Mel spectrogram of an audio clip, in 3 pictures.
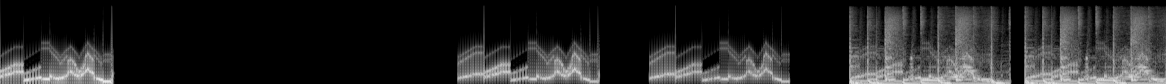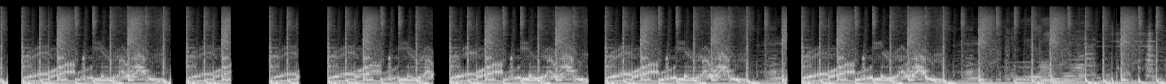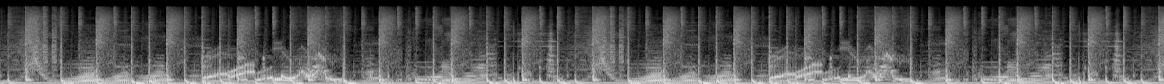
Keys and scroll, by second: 3.6 space, 5.5 space, 7.1 space, 9.3 space, 11.0 space, 12.6 space.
